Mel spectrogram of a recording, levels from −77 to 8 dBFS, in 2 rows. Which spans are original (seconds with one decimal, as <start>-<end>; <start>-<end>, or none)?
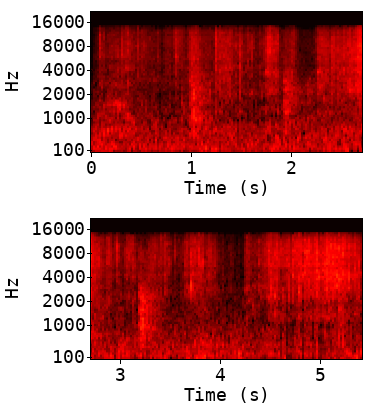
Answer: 0.0-0.4; 1.4-1.9; 2.9-5.4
